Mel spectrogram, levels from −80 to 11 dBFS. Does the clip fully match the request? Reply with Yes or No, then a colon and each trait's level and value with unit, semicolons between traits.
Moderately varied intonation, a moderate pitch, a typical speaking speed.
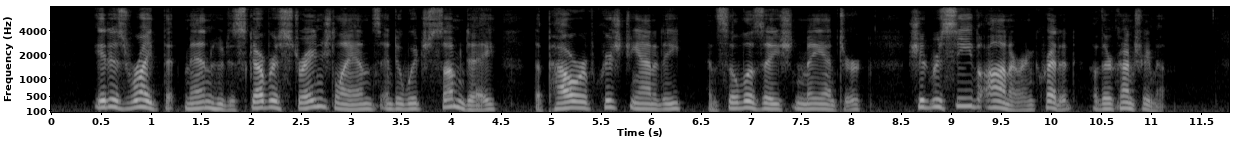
Yes: average, 4.5 semitones; medium, 155 Hz; average, 150 wpm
